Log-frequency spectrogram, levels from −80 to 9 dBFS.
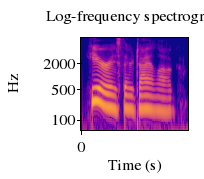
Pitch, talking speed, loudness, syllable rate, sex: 190 Hz, 180 wpm, -17 LUFS, 6.2 syllables/s, female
